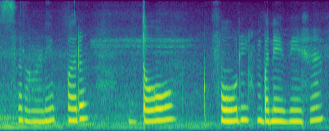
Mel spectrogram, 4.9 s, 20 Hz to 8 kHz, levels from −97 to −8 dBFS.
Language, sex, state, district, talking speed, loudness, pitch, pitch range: Hindi, female, Uttar Pradesh, Saharanpur, 85 wpm, -16 LUFS, 265 Hz, 250-275 Hz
